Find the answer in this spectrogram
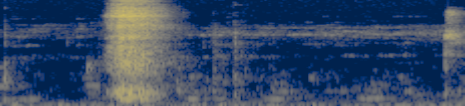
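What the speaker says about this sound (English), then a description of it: "I had to sneeze." A single sharp sneeze bursts out close to the microphone, brief and explosive, set against quiet room background with faint breathing afterward.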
